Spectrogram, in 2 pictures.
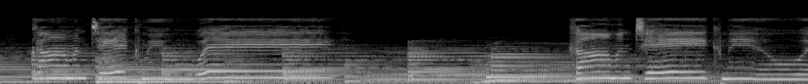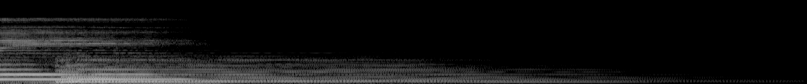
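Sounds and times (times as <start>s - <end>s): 
romantic, light, joyful wedding song: 0.0s - 12.2s.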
